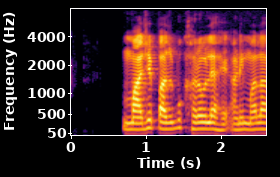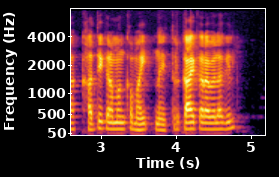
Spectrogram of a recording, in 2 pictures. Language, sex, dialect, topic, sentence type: Marathi, male, Standard Marathi, banking, question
